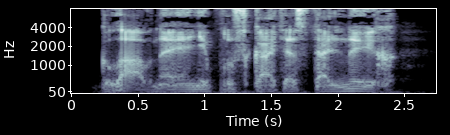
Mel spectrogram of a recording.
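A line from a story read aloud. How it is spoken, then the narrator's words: Growled. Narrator (Russian): прорычал я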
